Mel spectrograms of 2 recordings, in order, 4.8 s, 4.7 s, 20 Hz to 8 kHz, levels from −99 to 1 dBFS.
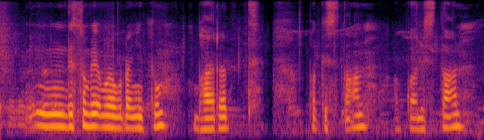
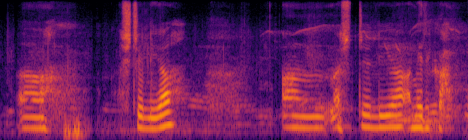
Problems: none marked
